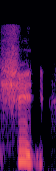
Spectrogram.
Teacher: শিনের মাখরাজ আপনারা পড়েছেন, জিভের মাঝখানটা উপরে তালুর সাথে লাগিয়ে, জিভের মাঝখানটা উপরে তালুর সাথে লাগিয়ে শিন উচ্চারণ হয় মোটা করে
